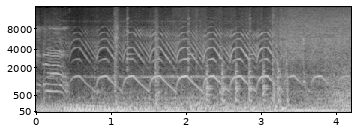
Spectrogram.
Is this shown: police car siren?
yes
